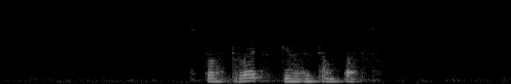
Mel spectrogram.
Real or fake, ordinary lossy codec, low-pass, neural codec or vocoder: fake; none; 5.4 kHz; codec, 44.1 kHz, 1.7 kbps, Pupu-Codec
